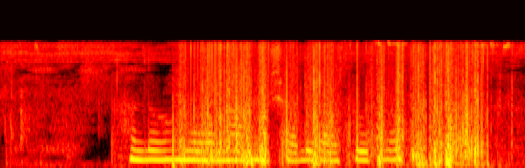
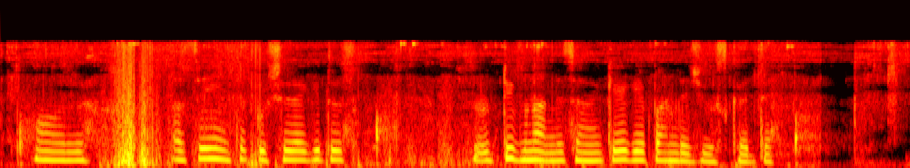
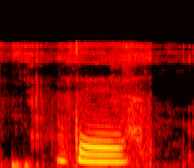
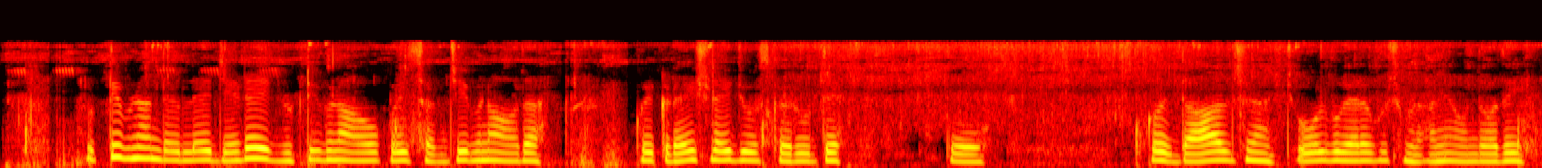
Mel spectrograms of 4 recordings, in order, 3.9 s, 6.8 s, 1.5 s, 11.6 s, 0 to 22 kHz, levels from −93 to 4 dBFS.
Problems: constant background noise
